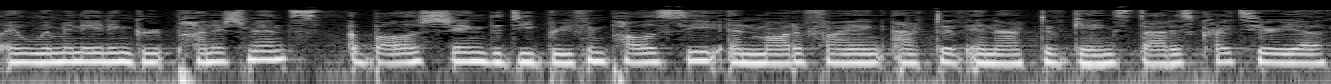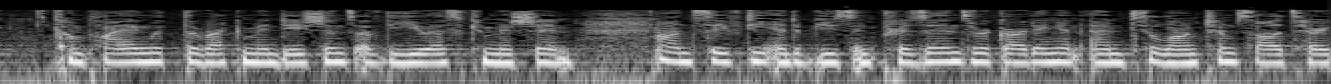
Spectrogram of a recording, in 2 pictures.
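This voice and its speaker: Female community radio reporter, low and flat, measured read with slight background hiss. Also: poor audio. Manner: steady, measured reading with an occasional filler. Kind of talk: reading a prepared news report.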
